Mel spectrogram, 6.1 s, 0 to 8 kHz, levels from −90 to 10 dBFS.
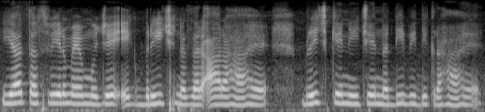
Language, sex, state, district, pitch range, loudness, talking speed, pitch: Hindi, female, Arunachal Pradesh, Papum Pare, 210-240 Hz, -14 LUFS, 180 wpm, 225 Hz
